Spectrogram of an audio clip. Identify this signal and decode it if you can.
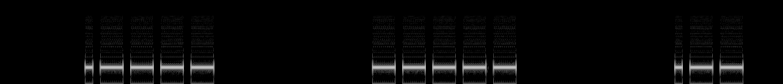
Morse code, heard as a keyed tone, about 16 wpm, spaced as for 5 wpm, 800 Hz. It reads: 10W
